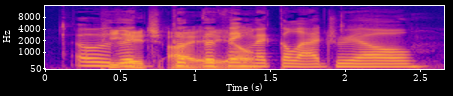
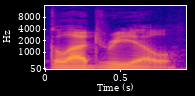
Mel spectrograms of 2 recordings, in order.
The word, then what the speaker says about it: Galadriel: Galadriel carries with light in it.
